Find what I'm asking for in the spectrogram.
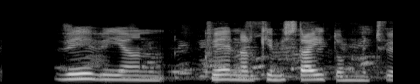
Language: Icelandic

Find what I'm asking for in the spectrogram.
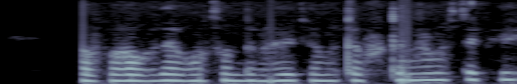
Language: Pashto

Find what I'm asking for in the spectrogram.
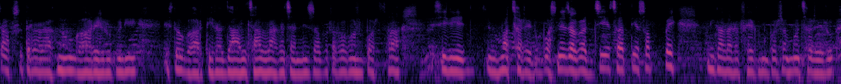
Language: Nepali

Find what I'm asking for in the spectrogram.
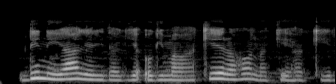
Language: Kikuyu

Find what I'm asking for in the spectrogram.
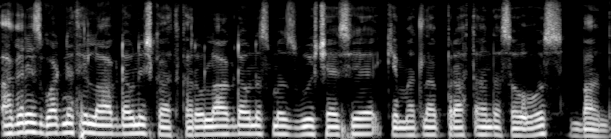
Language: Kashmiri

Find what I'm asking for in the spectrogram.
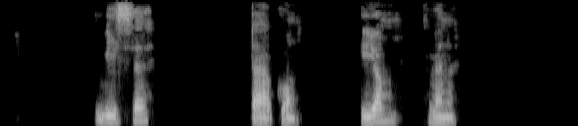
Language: Bebele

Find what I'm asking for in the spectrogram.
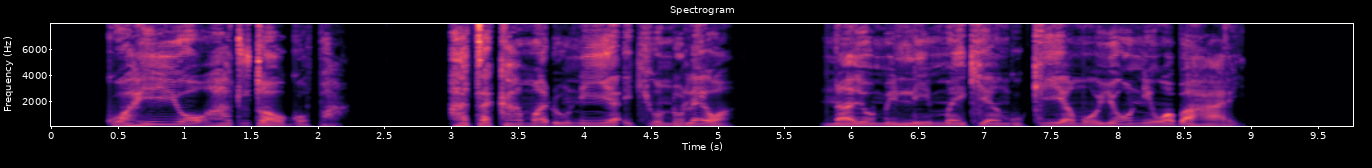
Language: Swahili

